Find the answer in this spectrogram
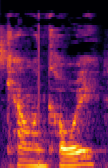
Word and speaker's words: Kalanchoe: These are succulents, Kalanchoe, fedtschenkoi, I believe that's how you say it.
